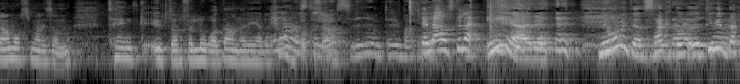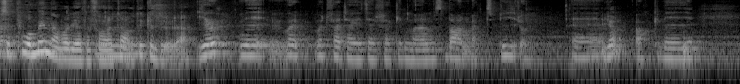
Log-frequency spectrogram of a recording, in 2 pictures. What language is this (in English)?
Swedish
